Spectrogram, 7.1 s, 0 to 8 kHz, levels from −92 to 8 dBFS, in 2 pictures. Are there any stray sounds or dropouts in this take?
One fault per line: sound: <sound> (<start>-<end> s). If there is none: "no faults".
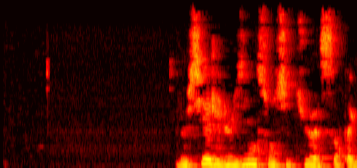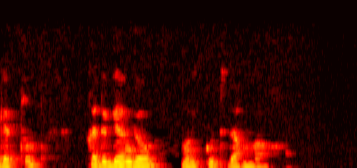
no faults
